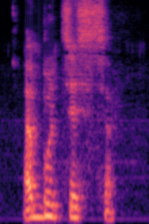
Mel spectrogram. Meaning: inflection of aboutir: 1. third-person plural present indicative/subjunctive 2. third-person plural imperfect subjunctive
- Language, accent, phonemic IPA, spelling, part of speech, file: French, Canada, /a.bu.tis/, aboutissent, verb, LL-Q150 (fra)-aboutissent.wav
